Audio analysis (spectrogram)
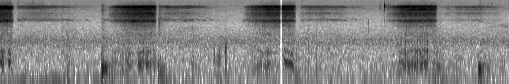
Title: Snoring Labrador Puppy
